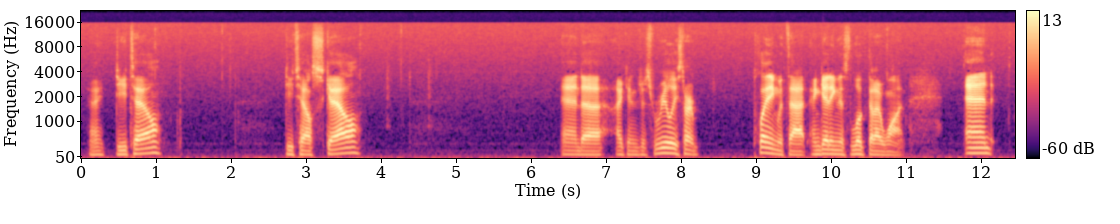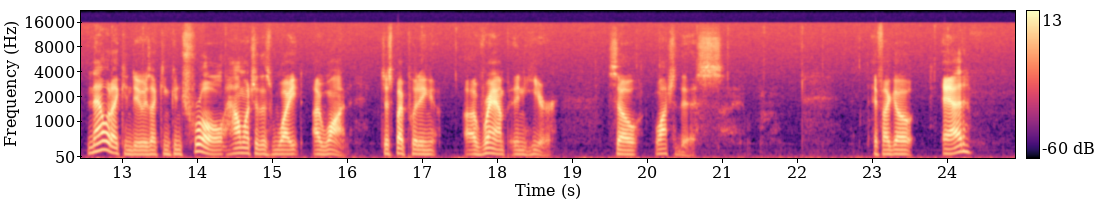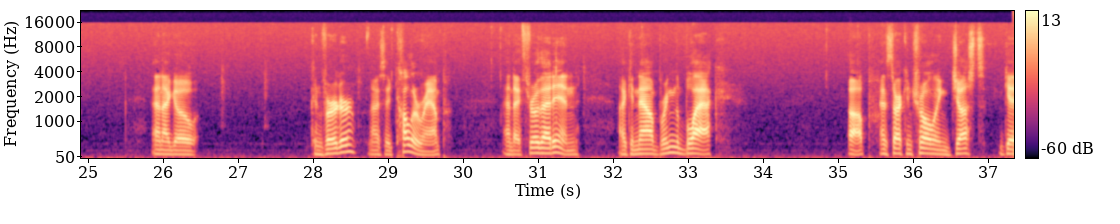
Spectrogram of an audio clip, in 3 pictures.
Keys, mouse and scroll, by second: 11.8 middle click, 12.8 click, 13.8 click, 16.9 click, 18.9-19.9 scroll down 3, 19.9-20.7 middle drag, 20.7 click, 21.7-22.3 drag, 22.3 middle click, 23.1-23.5 middle drag, 23.8-30.4 drag, 32.3-37.3 drag.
